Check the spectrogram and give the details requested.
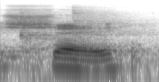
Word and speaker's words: Shueh: Her name is Tammy Shea, right? But it's spelled Shueh. Yeah. And he's like, I went with shoe. Shoe. Shoe. He saw the U Tammy Shue. and automatically became Shoe.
